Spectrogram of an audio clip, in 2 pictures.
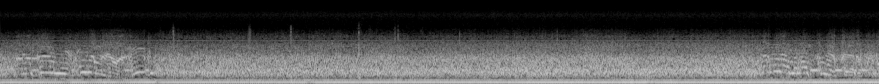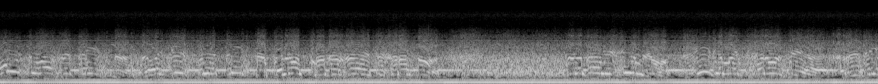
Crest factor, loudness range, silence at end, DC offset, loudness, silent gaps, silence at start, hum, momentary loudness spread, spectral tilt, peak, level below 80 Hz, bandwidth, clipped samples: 12 dB; 3 LU; 0 s; under 0.1%; -15 LUFS; none; 0 s; 50 Hz at -20 dBFS; 3 LU; -8.5 dB/octave; -2 dBFS; -40 dBFS; 5.2 kHz; under 0.1%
